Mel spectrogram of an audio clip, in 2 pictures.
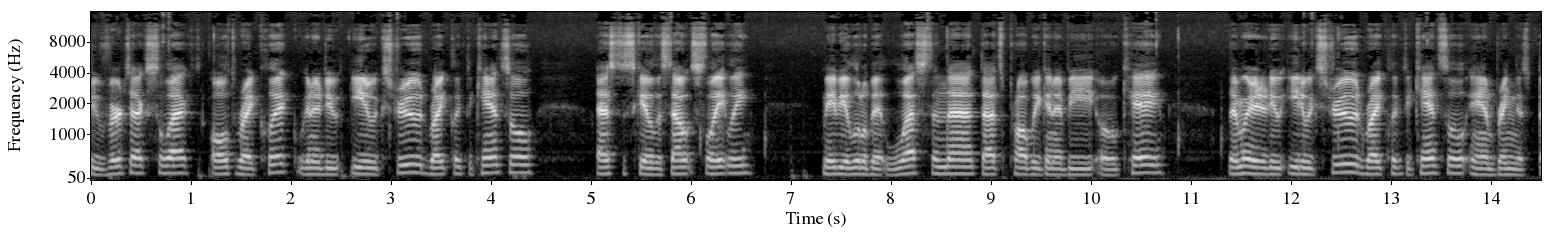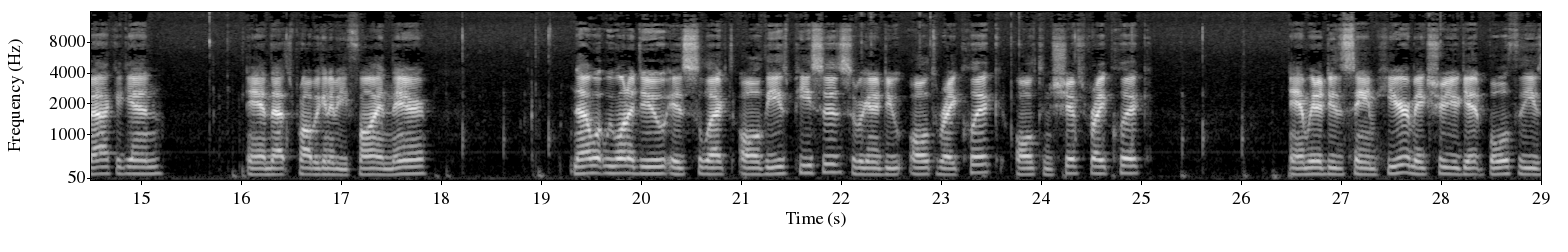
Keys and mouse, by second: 0.7-2.5 right drag, 2.5 e, 4.2 s, 5.8 click, 6.6 middle click, 7.0 s, 8.4 middle click, 9.1-10.2 drag, 9.7 s, 10.9 click, 11.1 middle click, 11.7 click, 11.7 e, 12.2 click, 12.5 middle click, 12.7 click, 13.0-14.2 right drag, 13.4-15.2 drag, 13.4 middle click, 15.9 Tab, 18.0 Tab, 19.7-22.2 middle drag, 22.2-24.4 right drag, 24.4 middle click, 25.4-27.0 middle drag, 27.0-29.0 right drag.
